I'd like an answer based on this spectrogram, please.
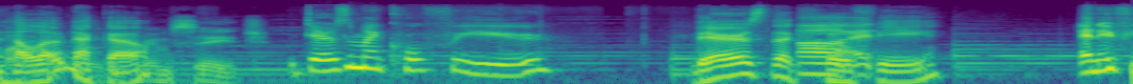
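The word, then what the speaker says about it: Ko-fi: I only know that it's pronounced Kofi because they say in their FAQs that it's supposed to rhyme with no fee.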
